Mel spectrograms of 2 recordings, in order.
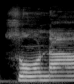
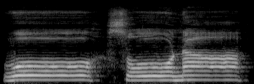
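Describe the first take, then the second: First: Said in the usual way. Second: वो and सोना with lips rounded, o stretched very slowly; drawn-out rounded o. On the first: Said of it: "जैसे वो, सोना". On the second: Shown as a demonstration. Teacher to children, stretching the ओ slowly. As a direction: hold the ओ in सोना long and round. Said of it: "करके देखिए".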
